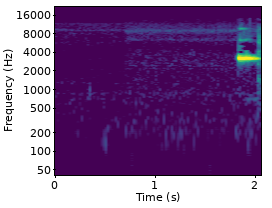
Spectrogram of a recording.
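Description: Near silence, then near the end one short, high-pitched electronic beep.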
